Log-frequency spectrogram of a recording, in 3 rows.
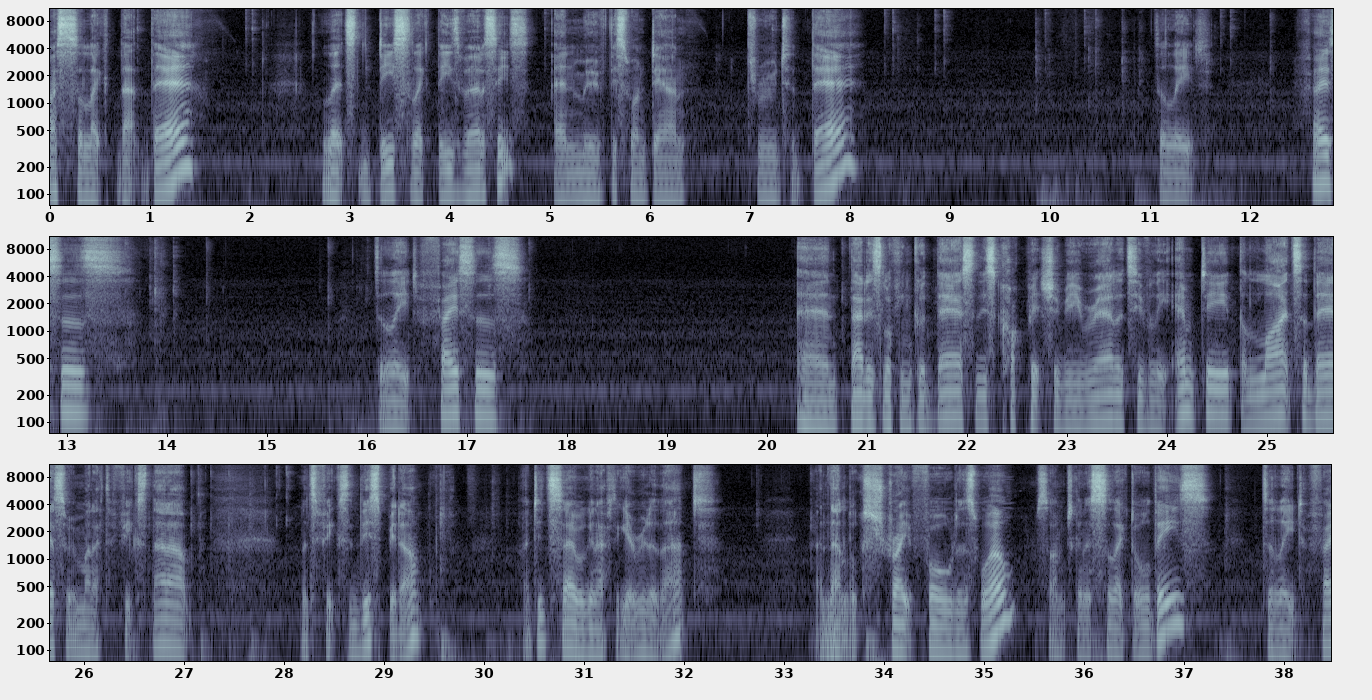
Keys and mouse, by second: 3.3 click, 3.3 b, 8.4 click, 9.9 b, 10.8 Delete, 12.9 z, 13.2 z, 15.8 Delete, 16.9 a, 19.0-20.0 middle drag, 21.4 z, 24.1 middle click, 25.3 middle click, 27.7 Tab, 28.0 click, 28.6 Tab, 29.6 KP_3, 30.0 z, 30.9 z, 33.8 KP_3, 34.1 z, 36.1 b, 37.4 Delete.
